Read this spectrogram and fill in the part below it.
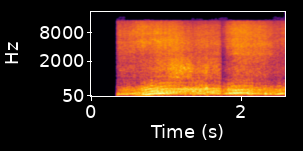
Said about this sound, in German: Extra stark aufs Gas drücken und die Reifen zum Quietschen bringen. Solche Autolärmer, auch Autoposer genannt, sollen künftig gebüßt werden.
